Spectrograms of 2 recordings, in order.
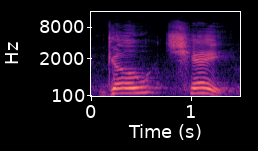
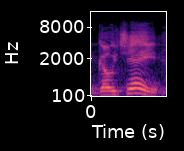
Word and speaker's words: Gautier: hey my little friend you have got to start saying go CH that's how they say it and then my man Jeremy sat down and he said what I say goet and I had to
